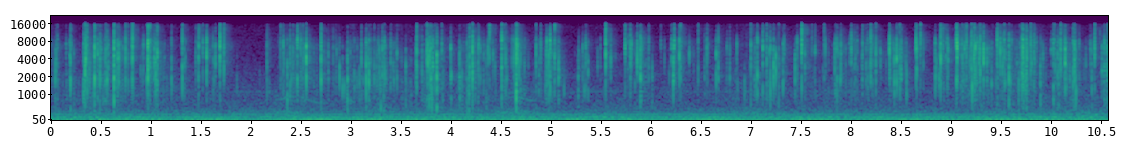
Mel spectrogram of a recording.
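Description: A small clear plastic bag wrapped around a tiny white figurine is crinkled and squeezed between fingertips with long red nails. Dense, bright crackles and crinkles come in quick, sharp bursts over a steady low hum throughout.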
